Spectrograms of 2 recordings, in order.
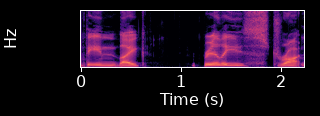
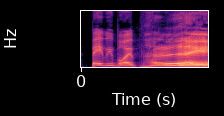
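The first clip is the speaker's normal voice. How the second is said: swooning plea; 3 semitones higher, 11 dB louder, slower than usual. Retold or imitated. Swooning reply to Austin Butler.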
